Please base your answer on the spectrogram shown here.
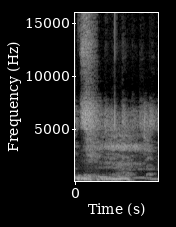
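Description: Homer pigeons give a brief, soft, throaty coo that rises and falls once, close and clear, with no voices.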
